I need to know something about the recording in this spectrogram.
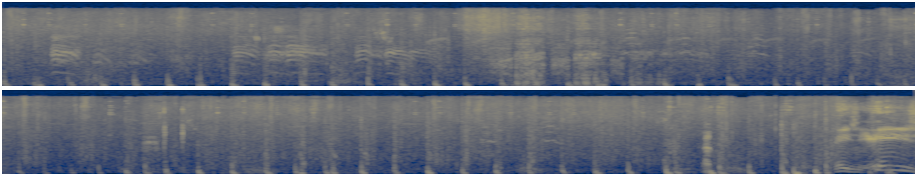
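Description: A horse's hooves clop as it walks on grass and dirt.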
